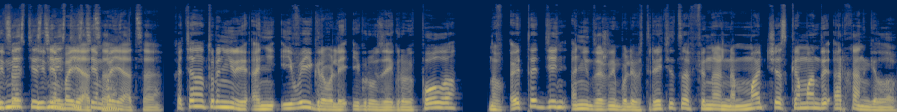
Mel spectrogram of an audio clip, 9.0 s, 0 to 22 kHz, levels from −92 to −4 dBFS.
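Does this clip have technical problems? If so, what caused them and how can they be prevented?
Yes. From the start to 1.64 s, every sound repeats about 400 ms later at roughly equal level, then stops abruptly: a doubled audio track, likely from a second, slower capture path. Prevent it by routing only one input to the recording.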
